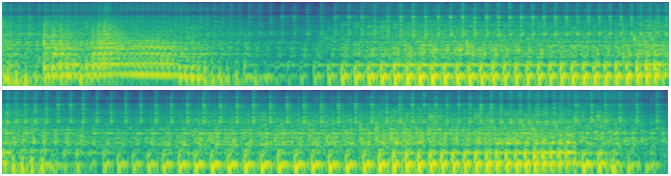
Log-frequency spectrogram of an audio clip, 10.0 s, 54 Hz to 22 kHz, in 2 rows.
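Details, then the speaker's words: Royal Enfield Bullet 350 Electra single-cylinder idling before repair: sharp regular ticking about four per second from the engine; tappet noise. "तो देखिए य bullet Electra और इसमें कुछ तो problem है इंजन में जो अलग टाइप का एक साउंड आ रहा है"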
